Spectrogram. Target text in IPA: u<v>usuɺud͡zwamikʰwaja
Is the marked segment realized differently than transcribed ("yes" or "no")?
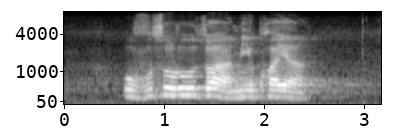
no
